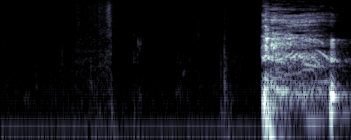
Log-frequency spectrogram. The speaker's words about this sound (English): You guys thought that was a burp, didn't you? No, it's a cough because I'm getting sick.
